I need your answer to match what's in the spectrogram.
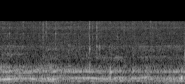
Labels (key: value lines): label: anthrophony, boat engine
recorder: HydroMoth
